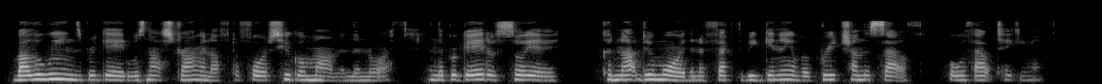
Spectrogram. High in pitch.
Yes: high, 205 Hz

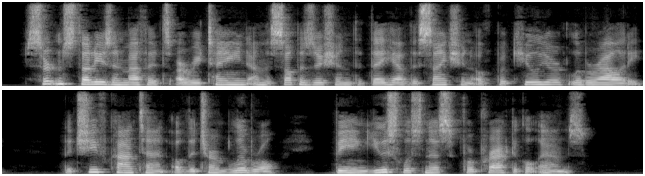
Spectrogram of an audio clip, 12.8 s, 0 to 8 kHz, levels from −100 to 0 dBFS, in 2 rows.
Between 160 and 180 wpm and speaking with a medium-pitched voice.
No: slow, 135 wpm; medium, 170 Hz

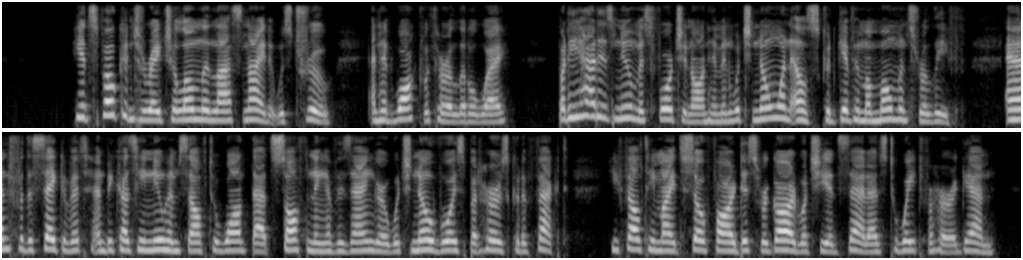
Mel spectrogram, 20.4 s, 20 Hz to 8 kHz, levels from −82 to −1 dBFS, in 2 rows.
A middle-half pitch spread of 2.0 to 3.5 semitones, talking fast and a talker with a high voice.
Yes: average, 3.0 semitones; fast, 235 wpm; high, 215 Hz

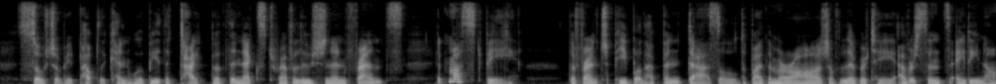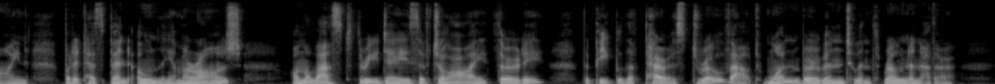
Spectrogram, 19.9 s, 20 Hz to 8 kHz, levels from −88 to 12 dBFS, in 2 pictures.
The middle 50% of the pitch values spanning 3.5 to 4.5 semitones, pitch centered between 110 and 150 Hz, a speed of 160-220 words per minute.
No: narrow, 2.5 semitones; low, 135 Hz; average, 165 wpm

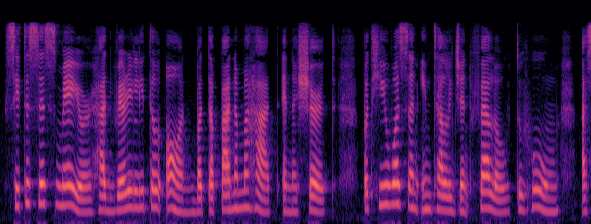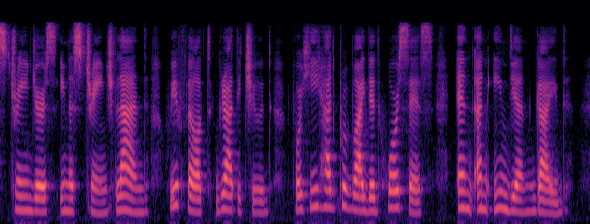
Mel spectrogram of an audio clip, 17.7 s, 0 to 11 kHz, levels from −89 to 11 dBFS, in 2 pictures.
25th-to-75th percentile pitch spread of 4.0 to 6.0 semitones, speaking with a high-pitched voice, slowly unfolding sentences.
Yes: average, 4.8 semitones; high, 210 Hz; slow, 130 wpm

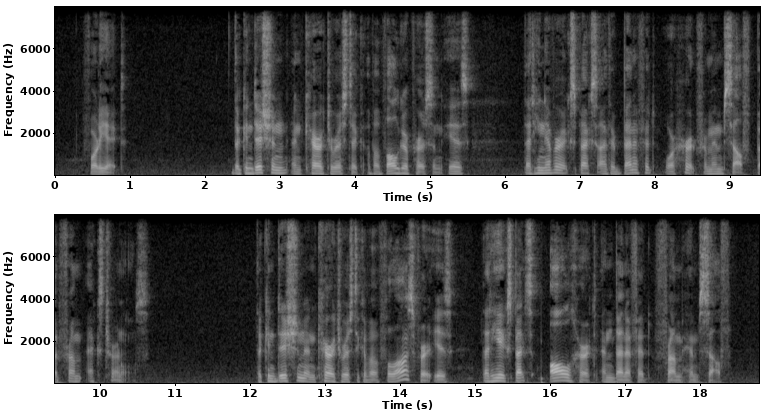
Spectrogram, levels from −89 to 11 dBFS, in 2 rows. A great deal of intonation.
No: average, 4.9 semitones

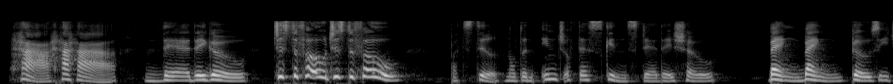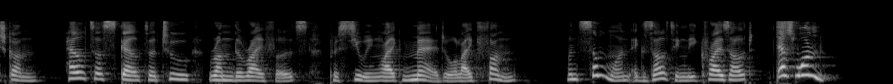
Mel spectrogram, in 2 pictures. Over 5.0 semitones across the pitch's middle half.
Yes: wide, 5.6 semitones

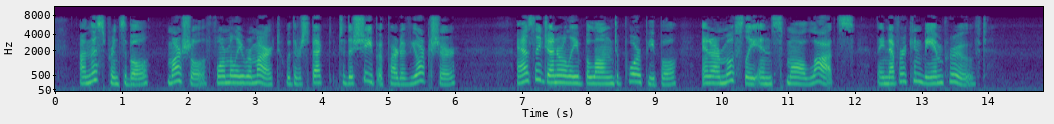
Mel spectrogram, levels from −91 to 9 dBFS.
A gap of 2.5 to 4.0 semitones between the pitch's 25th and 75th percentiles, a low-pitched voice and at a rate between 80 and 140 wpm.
No: average, 2.9 semitones; high, 225 Hz; slow, 135 wpm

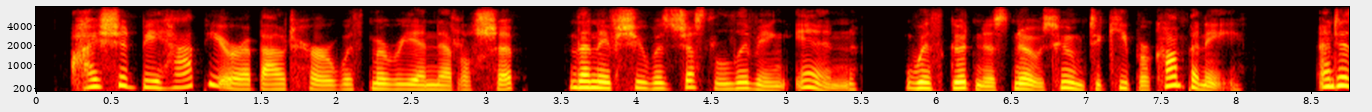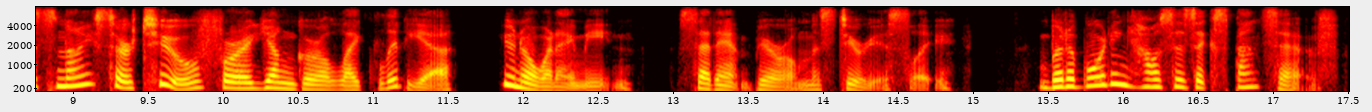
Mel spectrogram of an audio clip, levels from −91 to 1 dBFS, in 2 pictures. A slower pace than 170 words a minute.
No: average, 175 wpm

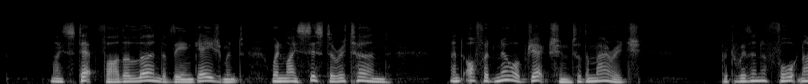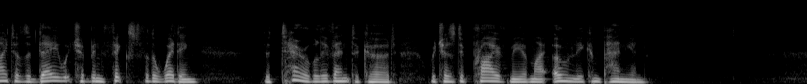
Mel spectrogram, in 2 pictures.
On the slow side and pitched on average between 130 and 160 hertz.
No: average, 160 wpm; low, 135 Hz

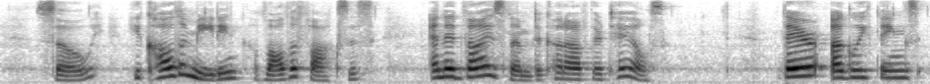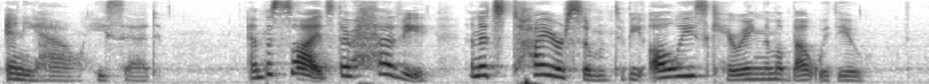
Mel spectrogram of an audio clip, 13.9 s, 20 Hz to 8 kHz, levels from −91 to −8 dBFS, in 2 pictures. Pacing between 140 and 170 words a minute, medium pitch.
No: average, 165 wpm; very high, 250 Hz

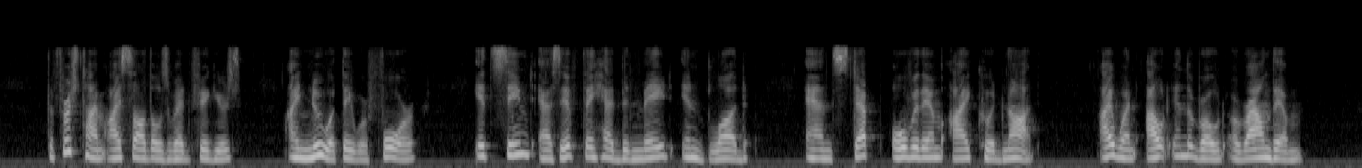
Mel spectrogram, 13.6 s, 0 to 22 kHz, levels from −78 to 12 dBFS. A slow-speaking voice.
No: average, 170 wpm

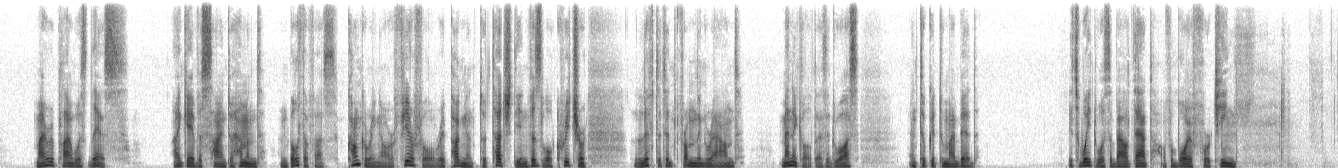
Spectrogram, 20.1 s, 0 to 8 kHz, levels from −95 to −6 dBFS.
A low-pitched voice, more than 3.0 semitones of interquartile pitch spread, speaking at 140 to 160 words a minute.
Yes: low, 115 Hz; average, 3.6 semitones; average, 145 wpm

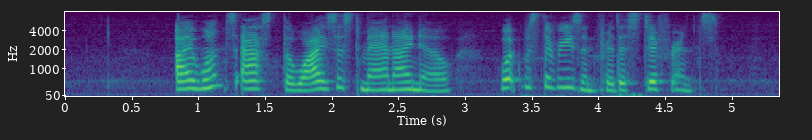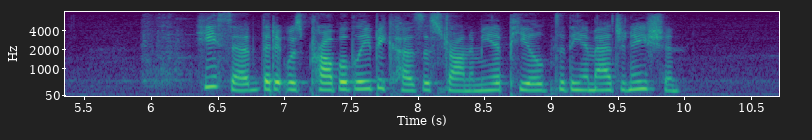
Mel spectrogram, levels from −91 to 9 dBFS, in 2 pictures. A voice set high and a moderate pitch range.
Yes: very high, 255 Hz; average, 3.0 semitones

